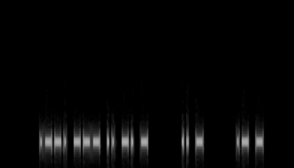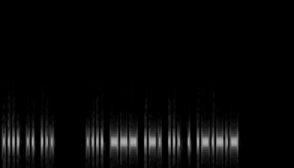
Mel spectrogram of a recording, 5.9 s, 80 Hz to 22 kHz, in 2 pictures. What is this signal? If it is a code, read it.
Morse code, heard as a keyed tone, about 51 wpm, 700 Hz. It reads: POINT IT AT HIS HORSE.
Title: 2x Word-Spacing - Sentences from Top 300 Words - 50wpm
